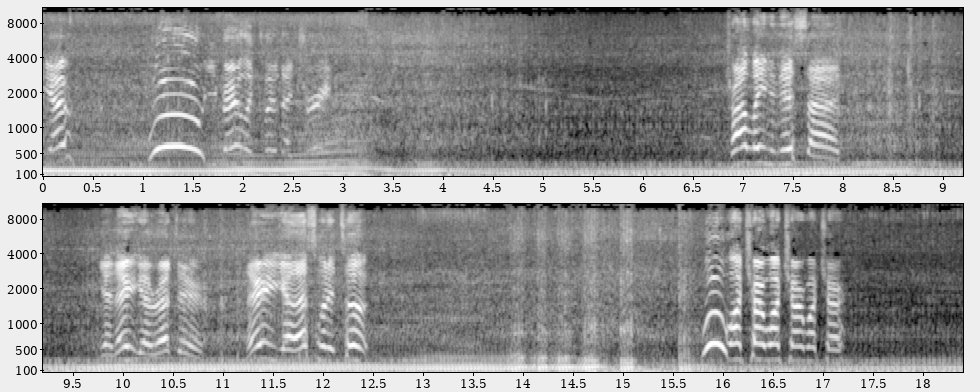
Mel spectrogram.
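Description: Tyres churn and splash through thick mud.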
